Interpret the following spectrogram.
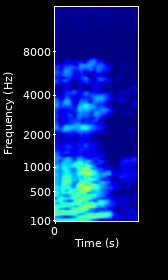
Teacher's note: en la palabra balón, la sílaba tónica es lon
